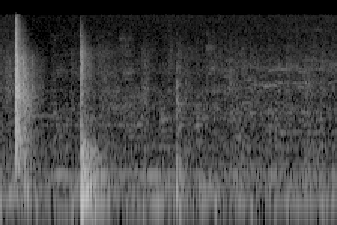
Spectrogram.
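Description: A baseball bat cracking sharply against a soft-tossed ball, followed about a second later by a heavier thump, and a faint tap near the middle. Background music plays throughout.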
